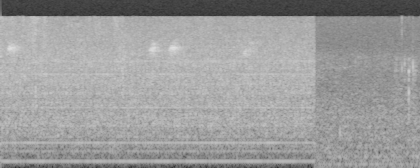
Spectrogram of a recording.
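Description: A steady low hum over an even hiss, stopping abruptly about three seconds in. No separate stirring or dripping sounds stand out.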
